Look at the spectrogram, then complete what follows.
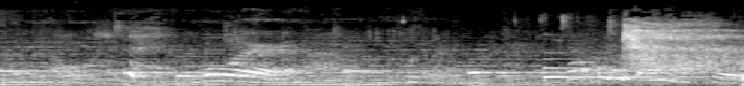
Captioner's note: slurps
